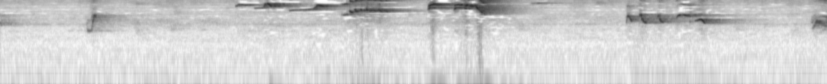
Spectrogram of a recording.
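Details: Orange-headed thrush, sung loudly to get captive birds going: a single high note, then a cluster of very high, thin, slurred whistles, followed after a pause by a short buzzy trilled phrase.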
